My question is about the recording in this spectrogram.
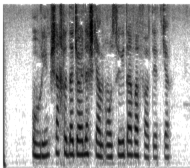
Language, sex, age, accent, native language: Uzbek, female, under 19, Toshkent viloyati, Uzbek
